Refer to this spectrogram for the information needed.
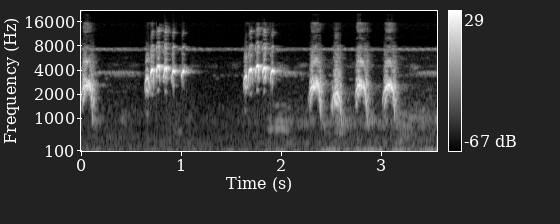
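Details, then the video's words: Long-tailed shrike singing to stir other shrikes into song: two short warbled phrases, then four evenly spaced chirps. "Burung cendet gacor Bikin cendet bahan terpancing ikut gacor"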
